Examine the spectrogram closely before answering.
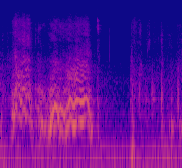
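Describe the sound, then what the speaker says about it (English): A backpack zipper for a Teradek Link Pro system is drawn shut in one quick, close rasping pull lasting under a second, followed by a brief soft click and rustle. "And then if we zip this back up"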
